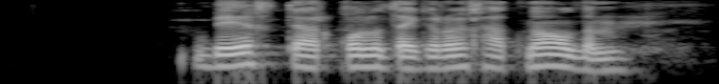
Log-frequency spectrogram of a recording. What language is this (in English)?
Uzbek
